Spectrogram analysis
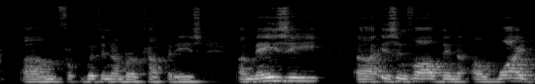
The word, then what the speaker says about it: Mazzei: It's actually pronounced Maisie, correct? That's correct. Yeah, that's correct. In fact, before I joined the company, I called it Maisie. But the name is Maisie.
